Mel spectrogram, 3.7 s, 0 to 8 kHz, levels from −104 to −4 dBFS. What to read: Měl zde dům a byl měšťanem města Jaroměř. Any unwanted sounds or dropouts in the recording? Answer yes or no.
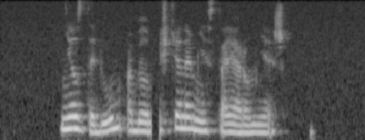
yes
